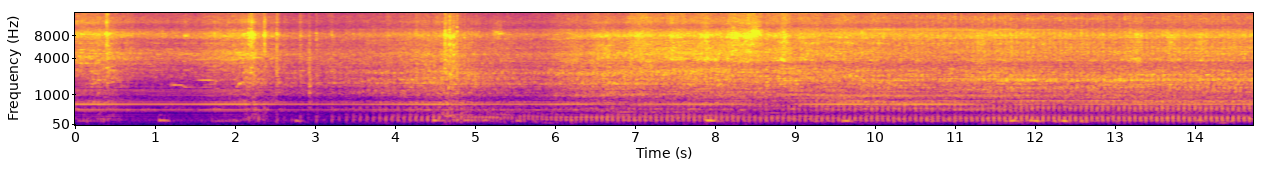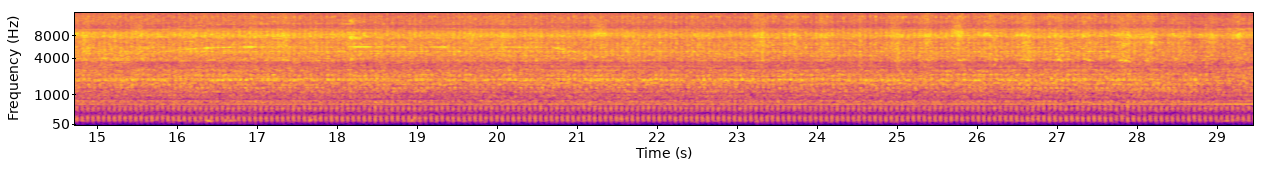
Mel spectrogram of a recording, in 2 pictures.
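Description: Small petrol engine driving a floating fish-feed pellet extruder, running steadily; it gets louder about six seconds in and then holds an even speed.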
